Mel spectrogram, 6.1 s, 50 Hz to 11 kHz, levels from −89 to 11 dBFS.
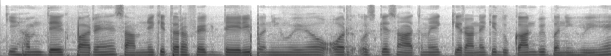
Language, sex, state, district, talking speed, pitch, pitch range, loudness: Hindi, male, Uttar Pradesh, Deoria, 255 wpm, 145 Hz, 140-150 Hz, -20 LUFS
